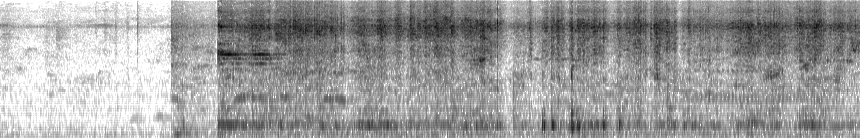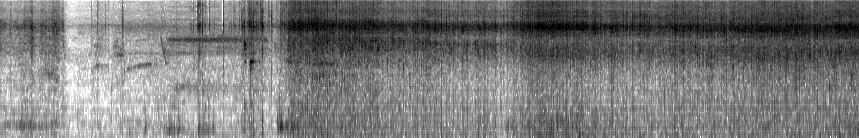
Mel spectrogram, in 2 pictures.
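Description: Hot cooking oil crackling in an aluminium karahi while a wooden spatula stirs it, then, about two-thirds of the way in, a loud steady sizzle as raw potato wedges go into the hot oil to fry.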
